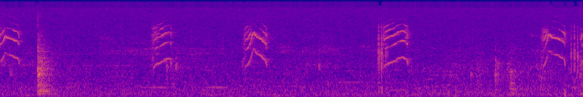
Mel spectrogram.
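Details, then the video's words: Young conin songbird, vocal while learning sounds. It gives bright stacked chirps with sharp downward slurs at irregular intervals, with a sharp click near the start and low background hiss. "ANAKAN CONIN, NYECET PANJANG BELAJAR BUNYI & GACOR"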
